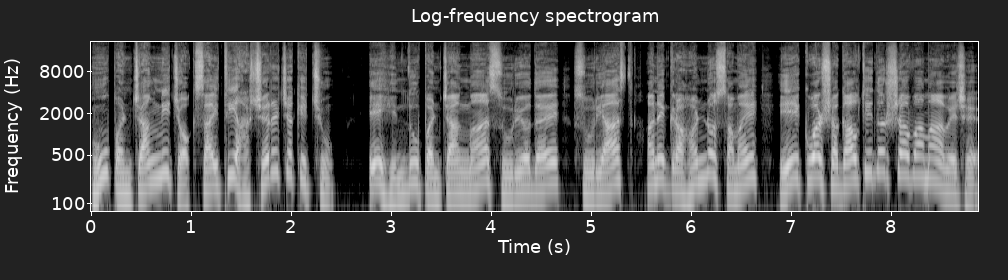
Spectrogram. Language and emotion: Gujarati, surprised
